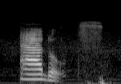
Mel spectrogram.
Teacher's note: there's a stress on the first syllable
